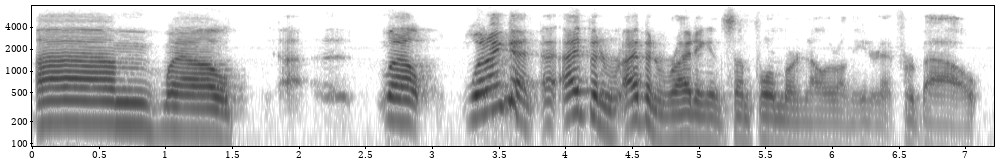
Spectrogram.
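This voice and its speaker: 30s guy podcast host, rambly halting storytelling, kinda muffled lo-fi sound. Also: fairly high pitch, animated. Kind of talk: casual podcast chat.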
